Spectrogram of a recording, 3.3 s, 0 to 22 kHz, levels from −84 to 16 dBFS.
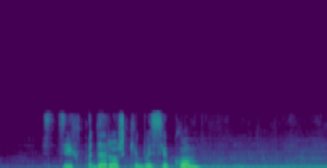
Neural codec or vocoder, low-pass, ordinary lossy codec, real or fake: codec, 24 kHz, 3 kbps, HILCodec; 7.2 kHz; none; fake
